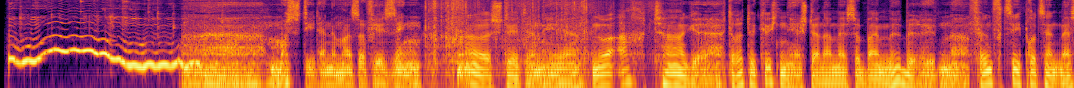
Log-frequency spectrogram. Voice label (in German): synchron radiowerbung; moebelhuebner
